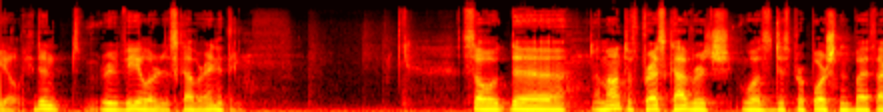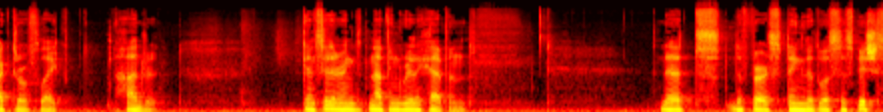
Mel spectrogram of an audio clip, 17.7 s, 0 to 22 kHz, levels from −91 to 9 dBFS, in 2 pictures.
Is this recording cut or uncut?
cut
